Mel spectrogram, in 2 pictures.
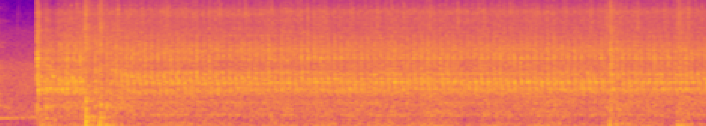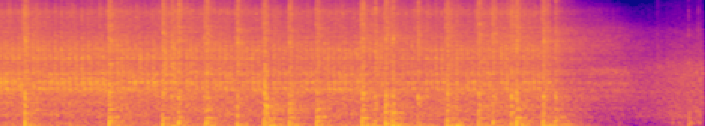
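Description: A drift car with no exhaust fitted cranks and fires, then idles loudly and raggedly for about sixteen seconds with sharp, popping bursts before cutting out abruptly.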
